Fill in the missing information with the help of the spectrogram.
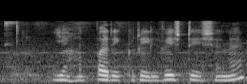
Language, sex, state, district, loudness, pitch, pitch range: Hindi, female, Chhattisgarh, Raipur, -18 LUFS, 205 Hz, 190-215 Hz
